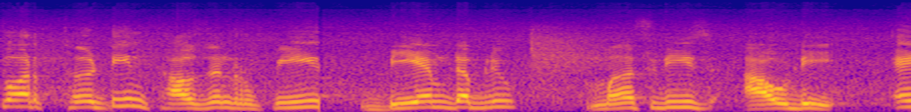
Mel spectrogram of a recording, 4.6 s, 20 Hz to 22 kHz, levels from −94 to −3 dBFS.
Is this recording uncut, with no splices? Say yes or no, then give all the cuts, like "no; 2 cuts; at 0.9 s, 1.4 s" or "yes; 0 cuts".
no; 1 cut; at 1.6 s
